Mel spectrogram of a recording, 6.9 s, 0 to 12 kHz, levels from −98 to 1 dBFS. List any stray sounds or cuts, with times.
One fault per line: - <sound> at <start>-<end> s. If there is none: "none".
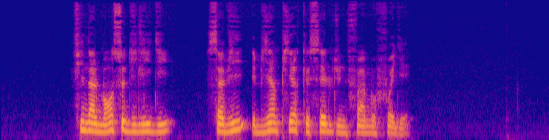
none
